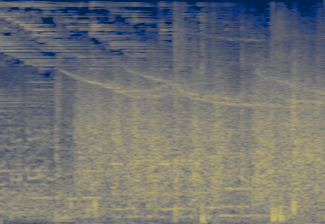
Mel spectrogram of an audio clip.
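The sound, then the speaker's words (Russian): Fireworks crackle and pop outdoors over a steady hiss, with a rocket whistling as it launches and sweeps downward and scattered sharp bangs, loud throughout, with no voices. “Ура! Салют! Побежали на улицу скорее.”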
